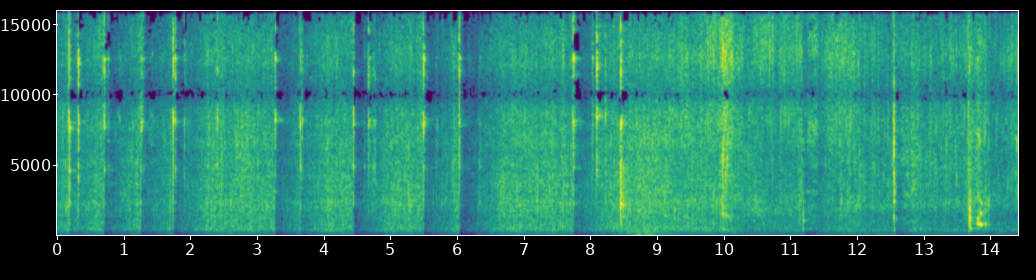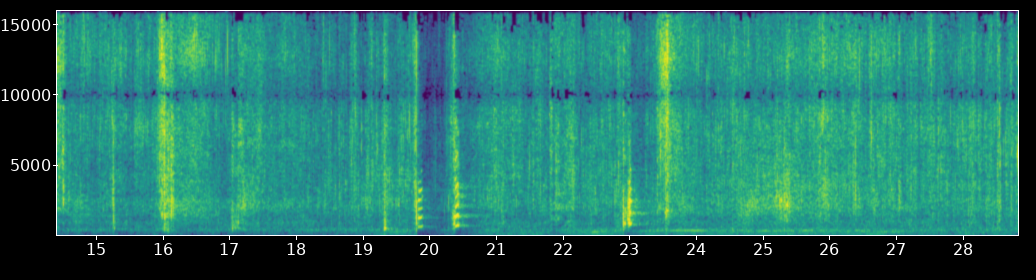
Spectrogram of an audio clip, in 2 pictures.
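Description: Ground pork frying in a wok over a steady sizzle, stirred with a spatula that scrapes and clicks against the pan at irregular moments.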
